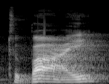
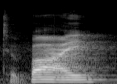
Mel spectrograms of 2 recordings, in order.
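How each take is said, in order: The two takes are said the same way.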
